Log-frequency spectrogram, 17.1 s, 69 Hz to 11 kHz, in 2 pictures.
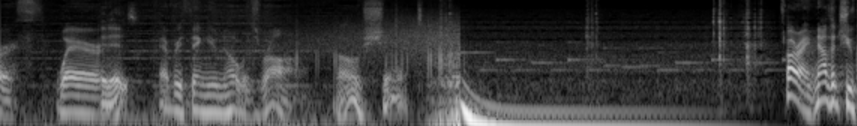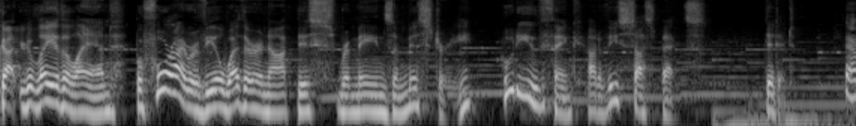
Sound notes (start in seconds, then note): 0.0 eerie music; 4.4 suspenseful music; 7.1 slide projector clicks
